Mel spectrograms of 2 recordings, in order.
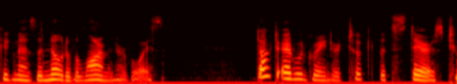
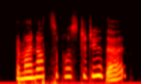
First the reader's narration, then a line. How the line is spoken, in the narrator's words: Hermione asked, her voice rising in panic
